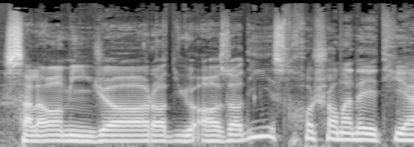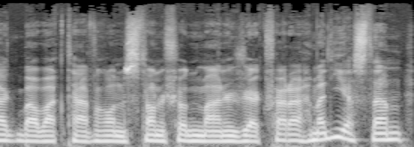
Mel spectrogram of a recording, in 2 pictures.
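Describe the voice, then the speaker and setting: A man's voice: medium pitch, a little mellow, no echo, studio quality. Afghan male radio presenter over faint music. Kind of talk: scripted programme introduction.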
